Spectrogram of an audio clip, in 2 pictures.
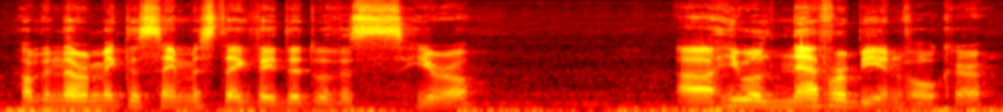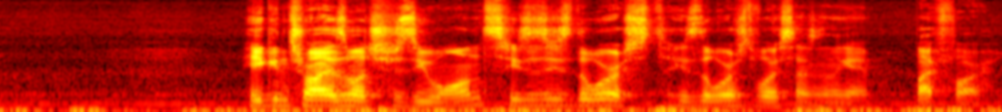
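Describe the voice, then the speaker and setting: A man's voice: medium pitch, fairly bright tone. A man giving casual, opinionated ranking commentary as a gaming video creator, rambling along in emphatic, slangy language.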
